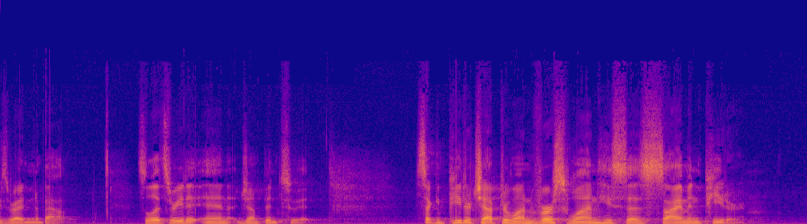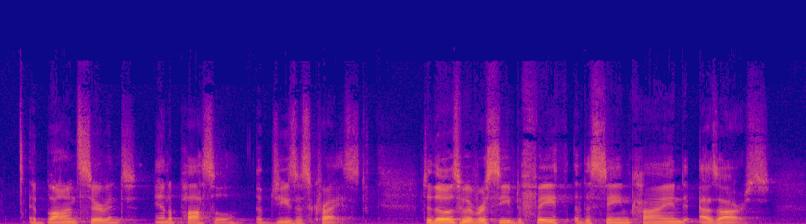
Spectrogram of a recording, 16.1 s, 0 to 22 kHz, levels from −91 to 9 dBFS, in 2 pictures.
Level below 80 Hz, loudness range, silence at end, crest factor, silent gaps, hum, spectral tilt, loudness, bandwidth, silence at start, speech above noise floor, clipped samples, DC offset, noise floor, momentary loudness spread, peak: -58 dBFS; 7 LU; 0.4 s; 22 dB; none; none; -4.5 dB/octave; -23 LUFS; 16 kHz; 0 s; 33 dB; under 0.1%; under 0.1%; -57 dBFS; 15 LU; -4 dBFS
